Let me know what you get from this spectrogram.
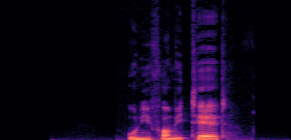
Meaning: uniformity
- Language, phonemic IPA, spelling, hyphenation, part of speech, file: German, /ˌunifɔʁmiˈtɛːt/, Uniformität, Uni‧for‧mi‧tät, noun, De-Uniformität.wav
